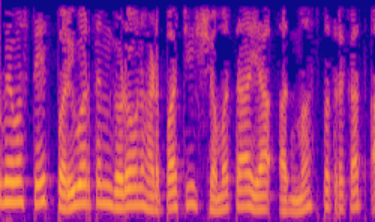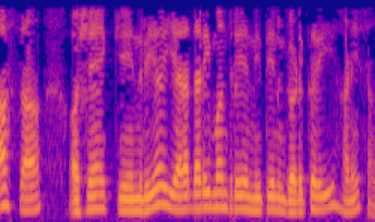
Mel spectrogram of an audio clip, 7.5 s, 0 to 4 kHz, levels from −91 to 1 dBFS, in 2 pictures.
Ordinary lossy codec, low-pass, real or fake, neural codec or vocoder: none; 3.6 kHz; real; none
